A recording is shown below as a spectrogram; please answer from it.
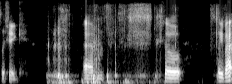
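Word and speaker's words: Ledaig: a heavily peed whiskey called league which is spelled l e d a i g. So if you've seen that it's not league it's lashig.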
